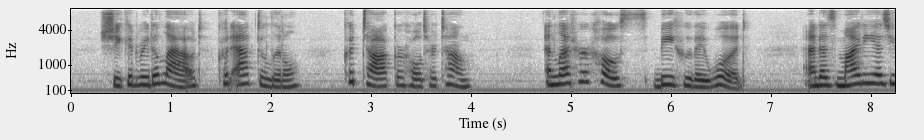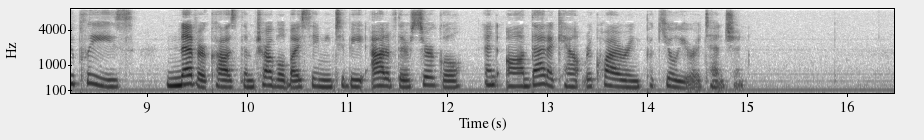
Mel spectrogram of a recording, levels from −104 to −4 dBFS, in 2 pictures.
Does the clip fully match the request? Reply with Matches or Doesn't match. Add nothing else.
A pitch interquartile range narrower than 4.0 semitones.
Doesn't match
